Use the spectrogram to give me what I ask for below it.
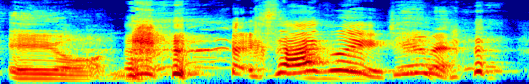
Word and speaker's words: Aeon: No, it's Aeon.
